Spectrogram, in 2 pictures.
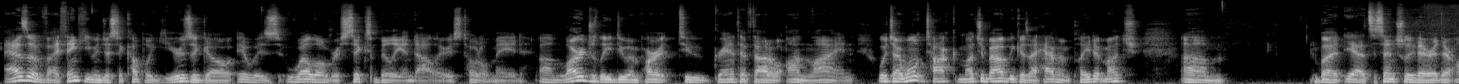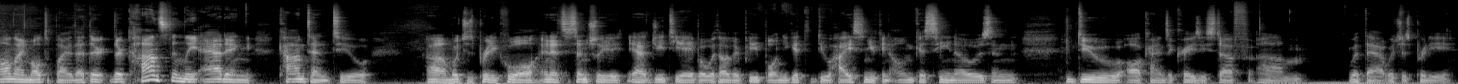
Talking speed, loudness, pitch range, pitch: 195 wpm, -20 LUFS, 95-115 Hz, 105 Hz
